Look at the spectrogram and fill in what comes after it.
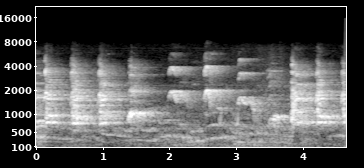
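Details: A male Chihuahua × Toy Poodle mix dog gives sharp, bright barks roughly every half second. Drawn-out high whining notes come in between the barks.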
